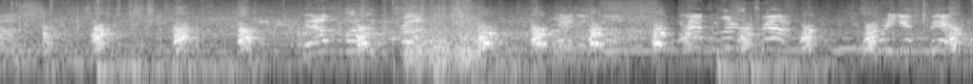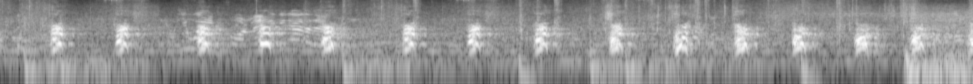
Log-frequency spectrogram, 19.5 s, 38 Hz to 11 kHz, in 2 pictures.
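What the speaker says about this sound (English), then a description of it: "So right now they got the dog out and they're doing a dog track for the guy from the other car." A police K9 dog barks rapidly and repeatedly during a track of a suspect, loud and close, in a steady rhythm of sharp barks that continues throughout.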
